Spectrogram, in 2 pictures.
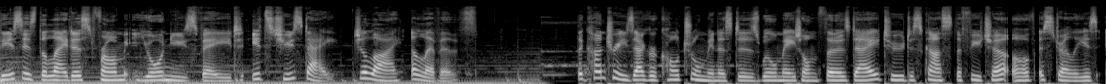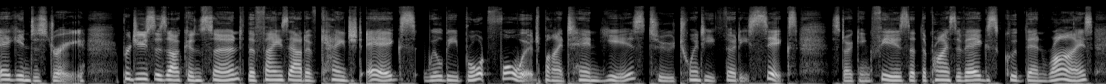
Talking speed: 145 wpm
